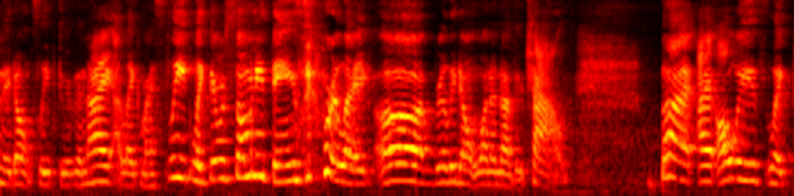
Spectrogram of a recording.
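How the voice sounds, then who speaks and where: A woman's voice: mid-range voice, pushed and bright. A young woman vlogger casually telling a personal story to camera, chatty, with many fillers and small laughs.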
